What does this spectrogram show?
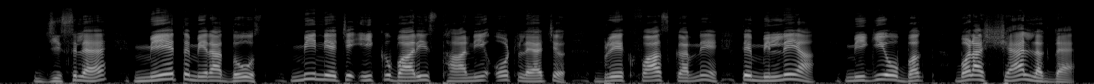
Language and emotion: Dogri, happy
